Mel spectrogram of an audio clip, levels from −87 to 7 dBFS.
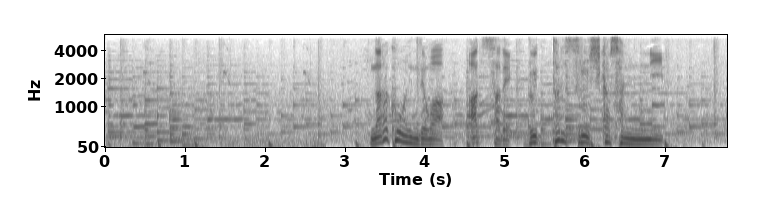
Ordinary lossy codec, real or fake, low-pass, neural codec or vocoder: none; real; 5.4 kHz; none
